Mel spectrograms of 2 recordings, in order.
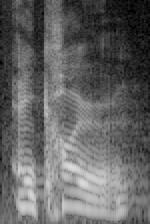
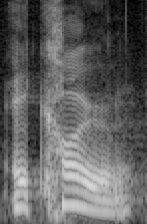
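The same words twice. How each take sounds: The two takes are said the same way.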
